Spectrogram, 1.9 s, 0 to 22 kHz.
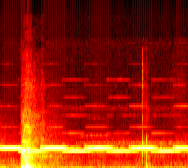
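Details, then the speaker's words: Washing machine: drain motor runs fine, but on moving to spin the machine shuts itself off, E2 shows on the display and everything hangs; a steady high-pitched beep pulses a few times a second, E2 error alarm. "সম্মানিত viewers, আপনারা দেখতে পাচ্ছেন মেশিনটিতে E2 লেখা উঠে সকল কার্যক্রম বন্ধ হয়ে গেছে বা হ্যাং করে দাঁড়িয়ে"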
